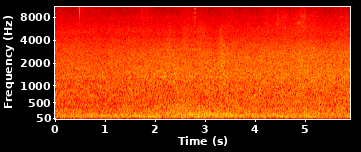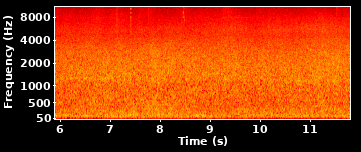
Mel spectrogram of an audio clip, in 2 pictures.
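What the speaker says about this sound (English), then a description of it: "Hawaiian Airlines Flight 2 coming in from Honolulu" A Hawaiian Airlines jet arriving from Honolulu lands at Los Angeles International Airport, giving off a steady, broad roar that holds for the whole stretch with light wind buffeting and no voices.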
